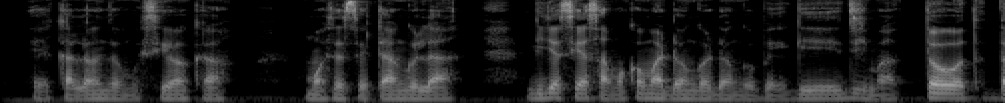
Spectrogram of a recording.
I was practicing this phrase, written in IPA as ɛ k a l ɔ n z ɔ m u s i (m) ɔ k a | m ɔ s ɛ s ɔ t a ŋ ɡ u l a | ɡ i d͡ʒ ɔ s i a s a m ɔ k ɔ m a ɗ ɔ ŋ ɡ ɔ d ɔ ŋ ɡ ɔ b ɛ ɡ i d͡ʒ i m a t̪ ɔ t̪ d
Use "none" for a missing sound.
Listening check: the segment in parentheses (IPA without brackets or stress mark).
none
